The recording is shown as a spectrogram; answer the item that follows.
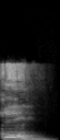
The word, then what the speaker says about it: comb: So before, when M कम्स before B, then B is silent. These are some examples like comb.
